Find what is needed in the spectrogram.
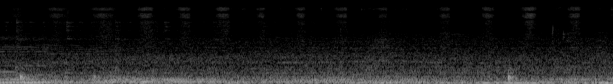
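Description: Soft, continuous scraping of packed damp sand as a small hand sculpting tool shapes the pointed top of a sand tower.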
